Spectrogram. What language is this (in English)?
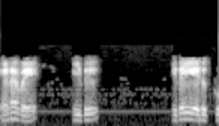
Tamil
